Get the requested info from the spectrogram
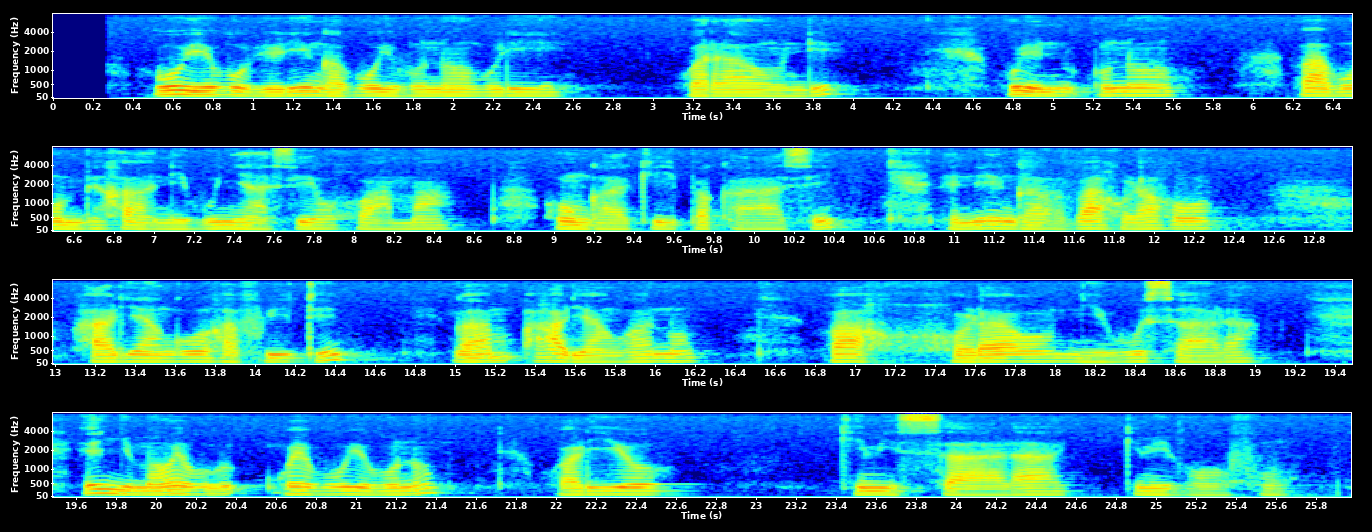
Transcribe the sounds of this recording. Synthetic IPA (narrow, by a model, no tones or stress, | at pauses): βujuβuβiliŋɡaβujuβuno̞βuli | waɾauːndi | βujuβuno̞ | βaβoːmbixaniβuɲasixuxwaːma | xuːŋɡakipakaasi | nene̞ŋɡaβaxo̞laxo̞ | xaljaːŋɡo̞xafwiti | ŋɡaaxaljaːŋɡoano̞ | βaxo̞laxo̞niβusala | e̞ɲumawwe̞βujoβuno̞ | walijo̞ | kʰimisala | kimiβo̞fu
